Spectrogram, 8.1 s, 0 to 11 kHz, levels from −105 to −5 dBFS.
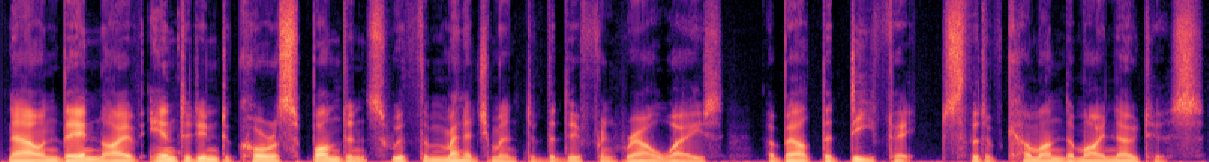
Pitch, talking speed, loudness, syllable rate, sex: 95 Hz, 180 wpm, -20 LUFS, 5.5 syllables/s, male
